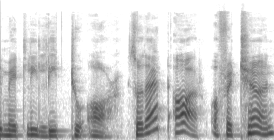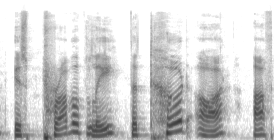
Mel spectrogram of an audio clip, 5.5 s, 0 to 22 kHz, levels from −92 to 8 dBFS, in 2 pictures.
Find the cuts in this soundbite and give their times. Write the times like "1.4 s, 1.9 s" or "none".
1.2 s, 2.8 s, 3.9 s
